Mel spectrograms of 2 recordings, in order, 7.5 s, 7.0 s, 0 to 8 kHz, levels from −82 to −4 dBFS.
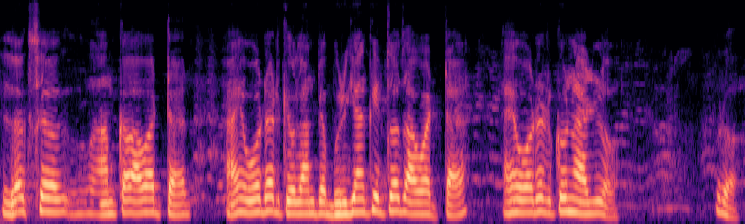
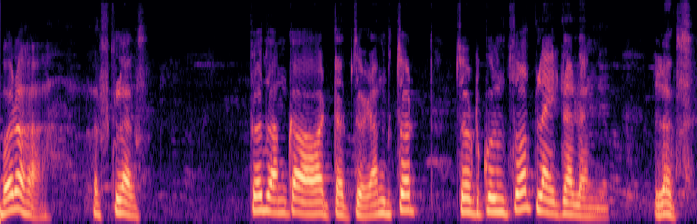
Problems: none marked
